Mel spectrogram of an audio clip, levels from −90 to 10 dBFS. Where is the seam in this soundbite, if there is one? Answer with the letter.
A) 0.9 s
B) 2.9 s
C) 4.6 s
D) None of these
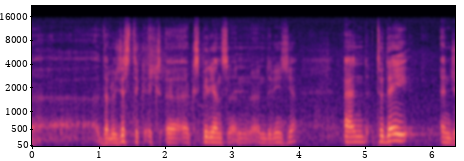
B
